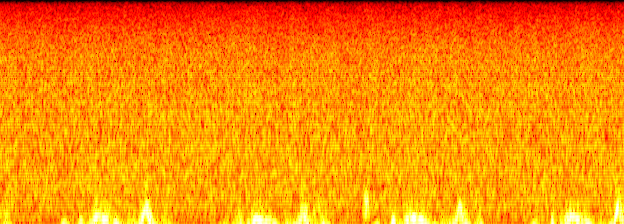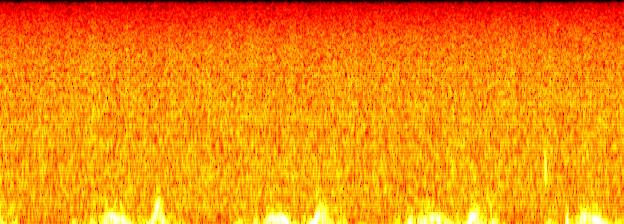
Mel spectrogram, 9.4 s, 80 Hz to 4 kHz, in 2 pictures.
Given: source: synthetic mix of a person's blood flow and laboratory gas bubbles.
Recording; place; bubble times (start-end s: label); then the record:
Doppler ultrasound of blood flow; precordium
1.08-1.16 s: bubbles
2.72-2.81 s: bubbles
8.75-8.83 s: bubbles
From the record:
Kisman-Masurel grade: 123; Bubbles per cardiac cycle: 1 to 2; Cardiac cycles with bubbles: 10 to 50%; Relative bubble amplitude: loud (0.450 to 0.775); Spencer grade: 2 (many but less than half of the cardiac periods contain bubble signals, singularly or in groups); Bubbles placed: anywhere in the cardiac cycle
